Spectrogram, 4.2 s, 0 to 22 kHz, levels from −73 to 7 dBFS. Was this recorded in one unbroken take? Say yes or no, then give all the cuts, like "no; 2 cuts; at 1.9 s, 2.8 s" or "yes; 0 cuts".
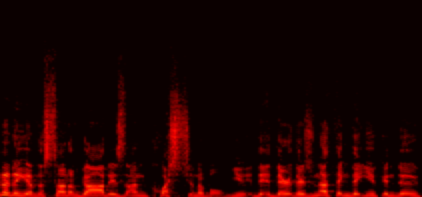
yes; 0 cuts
